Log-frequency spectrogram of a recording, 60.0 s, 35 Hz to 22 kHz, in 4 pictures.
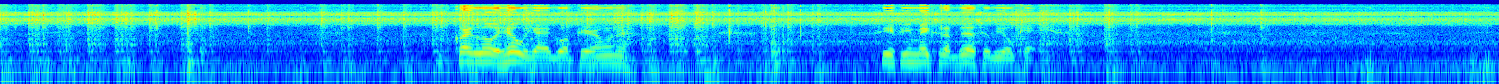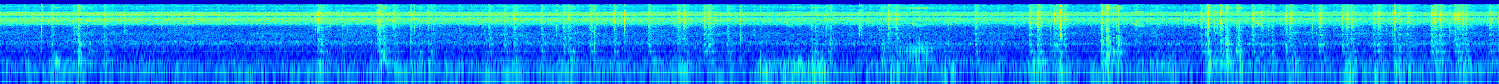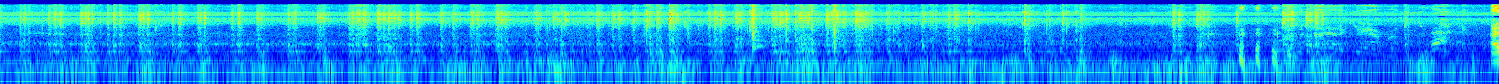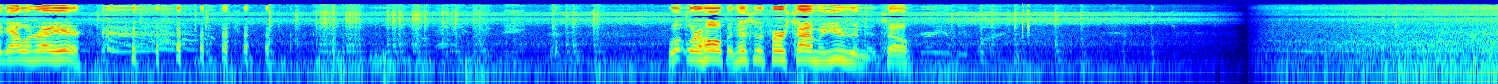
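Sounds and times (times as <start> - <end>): bike clicks and rattles: 0.0 - 56.7
steady high hiss: 0.0 - 59.9
wind and tyres rumbling: 0.0 - 59.9.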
